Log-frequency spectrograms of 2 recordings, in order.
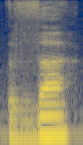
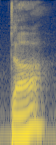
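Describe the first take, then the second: First: The word begins with a soft 'th' sound. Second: The word begins with a hard 'd' sound. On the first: The speaker calls it right. "instead of the and there" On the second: The speaker calls it wrong. "I was hearing a lot of duh and dare instead of the and there"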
